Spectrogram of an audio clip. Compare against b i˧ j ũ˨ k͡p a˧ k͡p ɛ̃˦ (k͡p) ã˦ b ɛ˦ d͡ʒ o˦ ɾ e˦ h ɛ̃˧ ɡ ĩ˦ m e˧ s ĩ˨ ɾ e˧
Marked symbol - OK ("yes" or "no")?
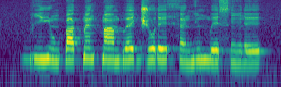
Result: yes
